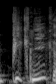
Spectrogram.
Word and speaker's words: Picnic: Elle s'appelle Picnic Alors le nom vous dit peut-être rien, c'est vous le prononcez comme un pique-nique à la campagne.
